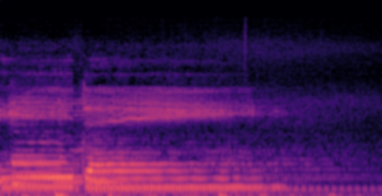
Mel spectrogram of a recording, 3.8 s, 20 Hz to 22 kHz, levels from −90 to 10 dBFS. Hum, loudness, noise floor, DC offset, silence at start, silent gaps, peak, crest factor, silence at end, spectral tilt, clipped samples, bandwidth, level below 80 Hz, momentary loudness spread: none; -27 LUFS; -47 dBFS; under 0.1%; 0 s; none; -10 dBFS; 16 dB; 0.05 s; -7 dB/octave; under 0.1%; 13 kHz; -46 dBFS; 17 LU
